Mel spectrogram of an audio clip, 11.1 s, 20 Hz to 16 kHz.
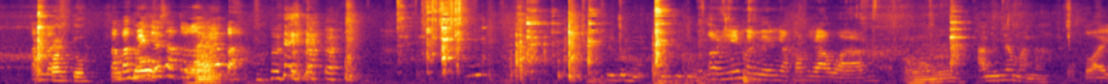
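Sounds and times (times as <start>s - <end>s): utensils clinking on ceramic plates: 3.9s - 7.8s.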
